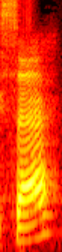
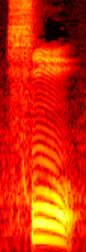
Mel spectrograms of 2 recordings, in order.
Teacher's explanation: Sin senyum buka mulut dan pangkal lidah nggak naik sa. Kalau shad buka mulut tidak senyum dan pangkal lidah naik.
